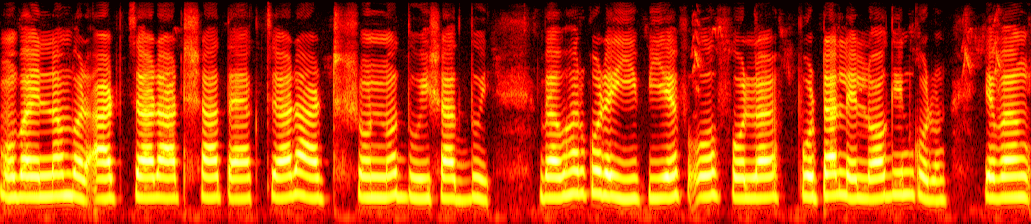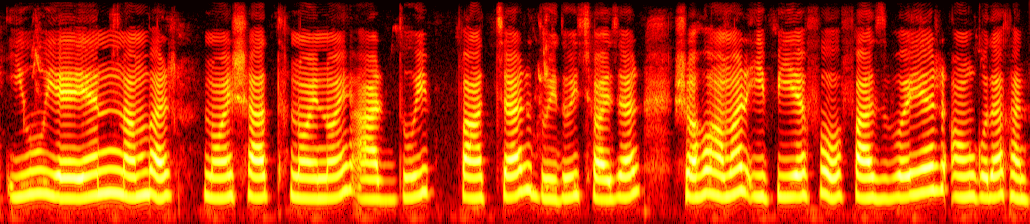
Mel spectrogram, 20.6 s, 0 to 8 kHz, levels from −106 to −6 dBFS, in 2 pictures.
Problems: none marked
